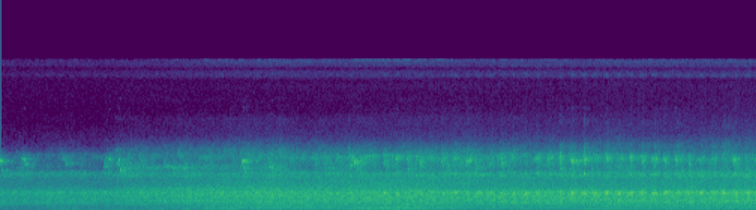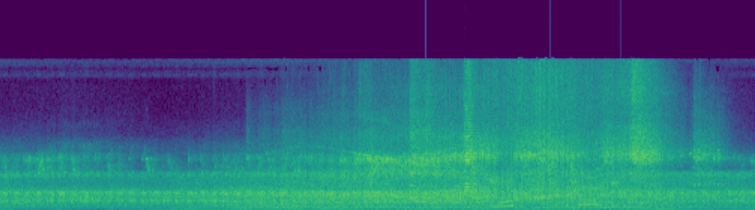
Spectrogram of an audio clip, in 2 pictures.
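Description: Heavy diesel trucks running close by, the sound building steadily and loudest near the end as a semi-trailer rolls past on its tyres.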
